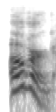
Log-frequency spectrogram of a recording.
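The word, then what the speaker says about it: Åberg: Is it Aberg or Aberg? Aberg. Aberg. I'm not I wasn't even right.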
